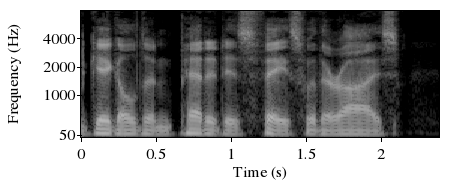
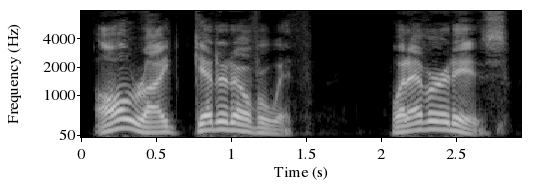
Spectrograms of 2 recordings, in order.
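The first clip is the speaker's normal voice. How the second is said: louder and higher, impatient; irritated bark; 8 semitones higher, 7 dB louder than usual. Acted. Vanier impatiently tells the detective to speak, loud. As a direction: get it over with, fed up.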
